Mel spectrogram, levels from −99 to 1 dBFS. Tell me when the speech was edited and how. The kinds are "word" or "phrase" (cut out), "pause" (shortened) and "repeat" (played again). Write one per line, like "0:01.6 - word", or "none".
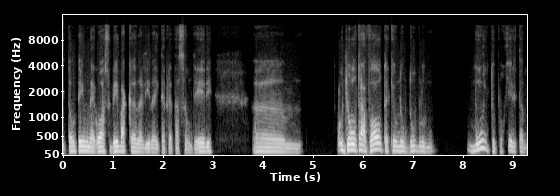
none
